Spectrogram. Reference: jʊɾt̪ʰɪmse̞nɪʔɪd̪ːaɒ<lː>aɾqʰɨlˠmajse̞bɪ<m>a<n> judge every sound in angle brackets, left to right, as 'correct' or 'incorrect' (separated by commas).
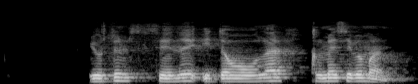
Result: incorrect, correct, correct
